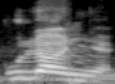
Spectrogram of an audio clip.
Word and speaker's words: Bologne: No, Boulogne. In French, it's not the E. What you say E, it's for French. So Boulogne.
